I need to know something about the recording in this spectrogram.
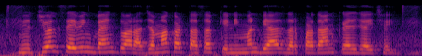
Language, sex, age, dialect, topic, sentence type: Magahi, male, 18-24, Western, banking, statement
